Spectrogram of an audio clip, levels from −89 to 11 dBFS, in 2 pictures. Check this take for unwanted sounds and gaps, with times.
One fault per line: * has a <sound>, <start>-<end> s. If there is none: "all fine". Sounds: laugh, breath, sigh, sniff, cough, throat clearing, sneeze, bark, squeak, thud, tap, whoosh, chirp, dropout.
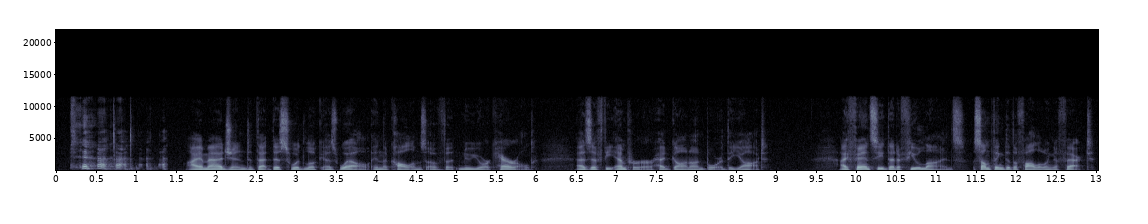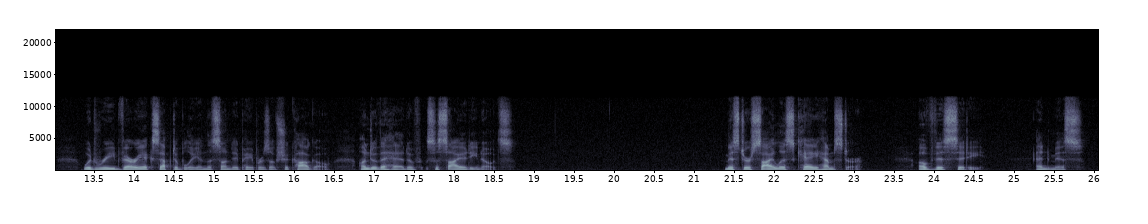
* has a laugh, 0.2-1.4 s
